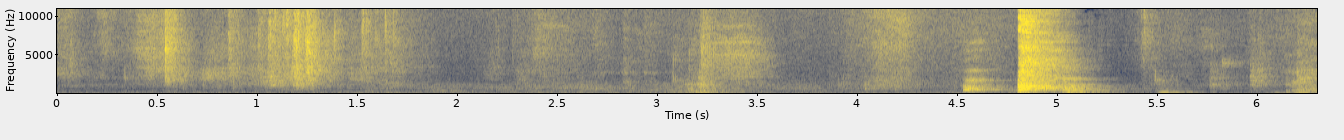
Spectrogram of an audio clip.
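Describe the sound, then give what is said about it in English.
One sharp, fairly loud sneeze bursts out after a brief intake, standing out against quiet surroundings with faint shuffling and a few soft thumps around it. “Bless you.”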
